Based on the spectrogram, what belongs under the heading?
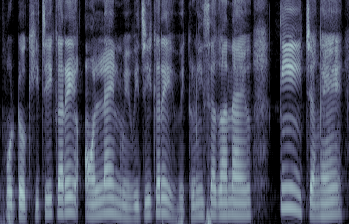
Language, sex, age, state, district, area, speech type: Sindhi, female, 18-30, Gujarat, Surat, urban, spontaneous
